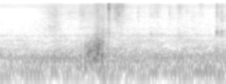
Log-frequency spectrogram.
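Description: An oracle card slid across the table and laid into place: one short brushing sound about a second in.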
